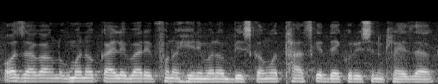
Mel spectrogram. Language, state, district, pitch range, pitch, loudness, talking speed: Kokborok, Tripura, West Tripura, 130-145 Hz, 135 Hz, -13 LUFS, 190 wpm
